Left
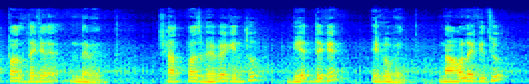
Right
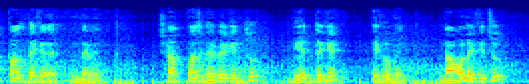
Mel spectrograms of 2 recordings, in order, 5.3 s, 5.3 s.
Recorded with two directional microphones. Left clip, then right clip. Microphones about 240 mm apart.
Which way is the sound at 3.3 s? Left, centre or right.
Centre.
